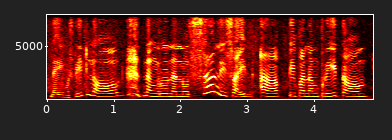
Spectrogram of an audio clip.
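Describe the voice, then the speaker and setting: A woman playing a coy, flirtatious village storekeeper in a comedic radio drama, with an Ilocano Filipino accent and a drawn-out, giggly delivery. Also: sits high, very animated, fairly bright tone, slight background noise, heavily acted.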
